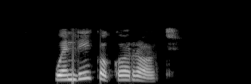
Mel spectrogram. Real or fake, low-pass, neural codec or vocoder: real; 5.4 kHz; none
